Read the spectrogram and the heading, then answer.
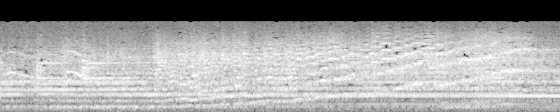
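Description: Boat engine running on the water, a steady, continuous drone with layered humming tones that slowly shift in pitch throughout, with no voices heard.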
